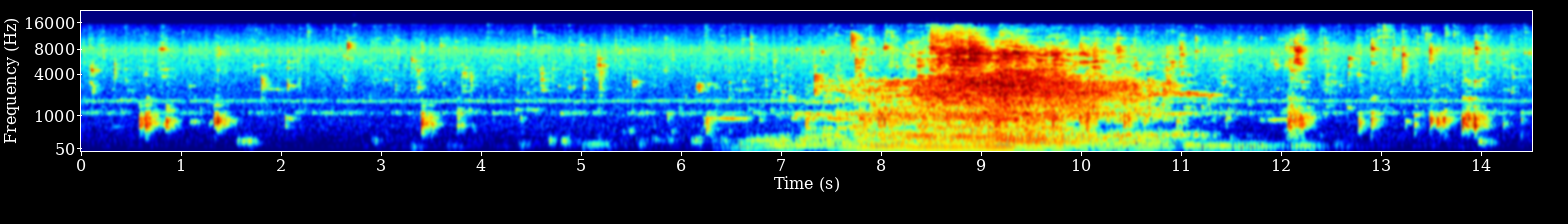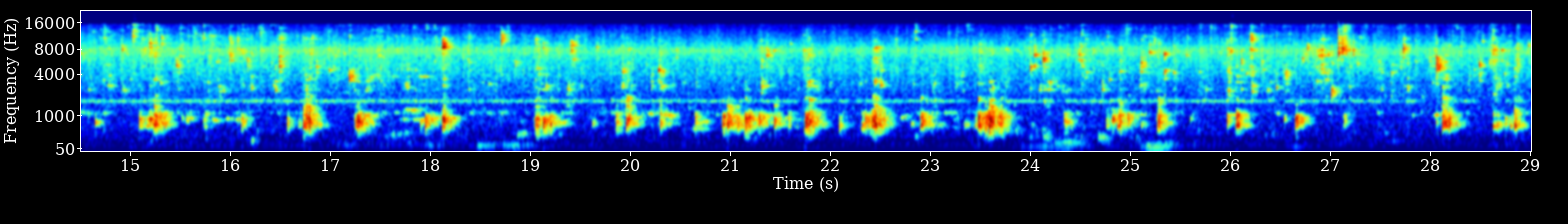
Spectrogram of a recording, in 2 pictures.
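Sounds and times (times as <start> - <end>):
rainwater dripping into puddles: 0.0 - 29.0
loud rush of water: 6.2 - 12.4.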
